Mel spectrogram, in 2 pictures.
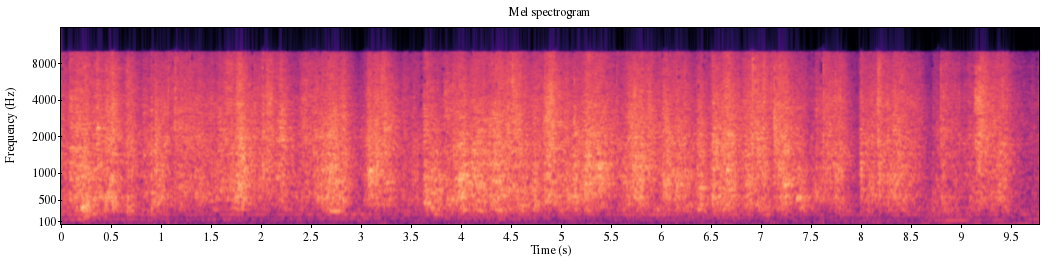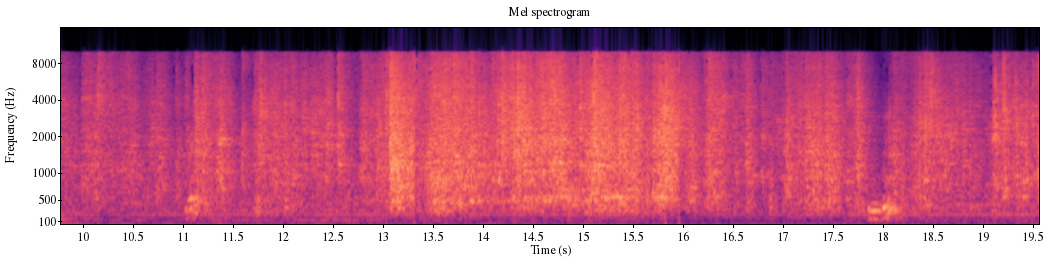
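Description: A long white latex modelling balloon squeaking and rubbing under the hands as it is twisted into bubbles: a busy, unbroken run of rubbery squeaks and scrapes.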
